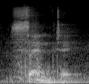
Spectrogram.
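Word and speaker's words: Xente: uh though I've been told by Lynn the pronunciation is sente yes okay so it Center meaning money in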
